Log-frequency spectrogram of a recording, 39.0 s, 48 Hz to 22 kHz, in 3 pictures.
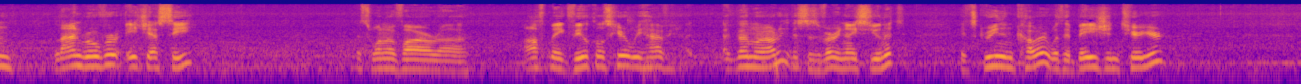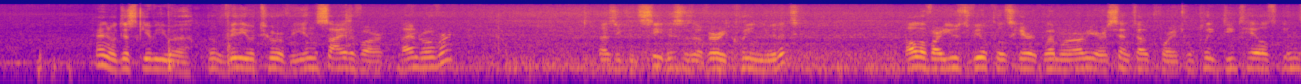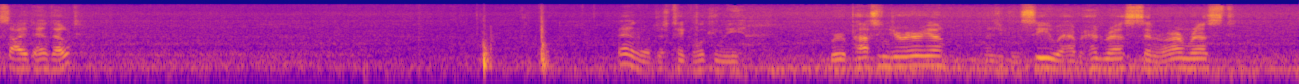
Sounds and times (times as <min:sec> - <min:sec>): Speech: 0:00.0 - 0:02.0, 0:03.6 - 0:11.7, 0:14.0 - 0:17.6, 0:19.0 - 0:21.1, 0:22.1 - 0:26.9, 0:32.2 - 0:33.6, 0:34.3 - 0:38.4
Door: 0:30.8 - 0:31.6.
